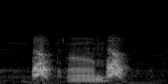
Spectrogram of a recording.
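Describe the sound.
Two sharp dog barks ring out, separated by a short tonal sound in between; both bursts are loud and brief against a quiet background.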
